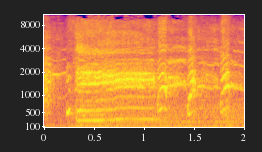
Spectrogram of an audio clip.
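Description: Laughter: one high held note, then short laughs about three times a second.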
